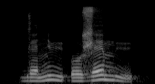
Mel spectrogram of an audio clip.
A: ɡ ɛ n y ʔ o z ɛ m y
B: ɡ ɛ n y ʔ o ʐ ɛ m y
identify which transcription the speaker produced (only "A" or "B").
B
